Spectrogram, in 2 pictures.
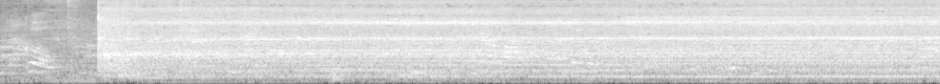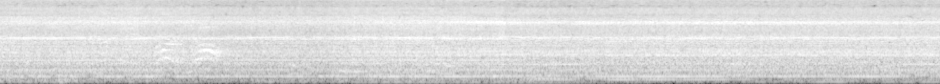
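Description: A blender motor hums steadily.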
